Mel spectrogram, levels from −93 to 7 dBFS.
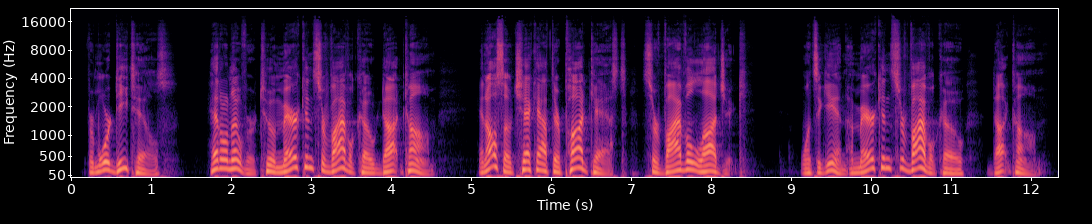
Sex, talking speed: male, 90 wpm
